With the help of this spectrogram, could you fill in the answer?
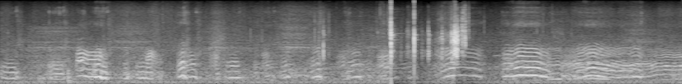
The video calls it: Bernese Mountain Dog Puppy sounds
